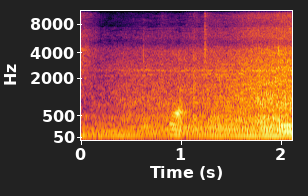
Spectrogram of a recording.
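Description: A motor vehicle's engine and tyres on the road, getting steadily louder as it approaches.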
